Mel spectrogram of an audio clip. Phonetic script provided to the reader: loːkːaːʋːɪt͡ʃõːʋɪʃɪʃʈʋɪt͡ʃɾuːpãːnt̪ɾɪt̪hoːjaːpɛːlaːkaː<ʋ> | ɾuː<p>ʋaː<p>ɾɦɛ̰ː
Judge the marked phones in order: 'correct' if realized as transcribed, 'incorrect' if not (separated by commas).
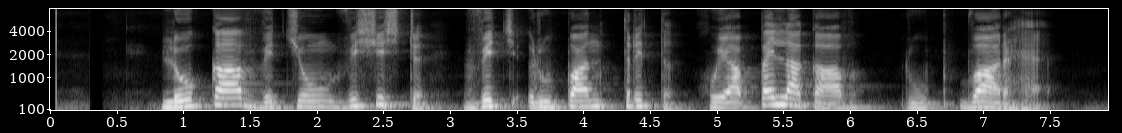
correct, correct, incorrect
